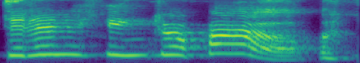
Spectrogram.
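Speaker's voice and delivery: asked high through real laughter; laughing. Real, not acted. Asking the co-host about the dress while laughing. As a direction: squeak it out while cracking up.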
